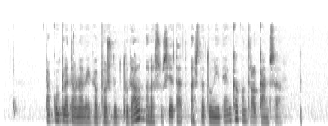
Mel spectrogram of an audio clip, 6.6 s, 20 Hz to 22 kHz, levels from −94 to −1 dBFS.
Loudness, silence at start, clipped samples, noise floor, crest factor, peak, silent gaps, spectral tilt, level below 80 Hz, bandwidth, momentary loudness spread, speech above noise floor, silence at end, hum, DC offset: -39 LUFS; 0.25 s; under 0.1%; -79 dBFS; 20 dB; -22 dBFS; none; -3.5 dB/octave; -88 dBFS; 11.5 kHz; 12 LU; 39 dB; 0.95 s; none; under 0.1%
